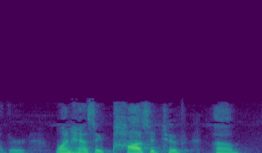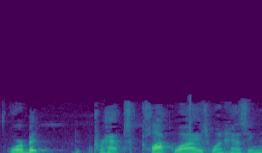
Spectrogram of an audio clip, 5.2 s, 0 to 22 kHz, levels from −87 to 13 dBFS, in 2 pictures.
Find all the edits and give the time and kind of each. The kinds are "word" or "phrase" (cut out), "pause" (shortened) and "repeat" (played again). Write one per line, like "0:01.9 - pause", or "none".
0:02.0 - pause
